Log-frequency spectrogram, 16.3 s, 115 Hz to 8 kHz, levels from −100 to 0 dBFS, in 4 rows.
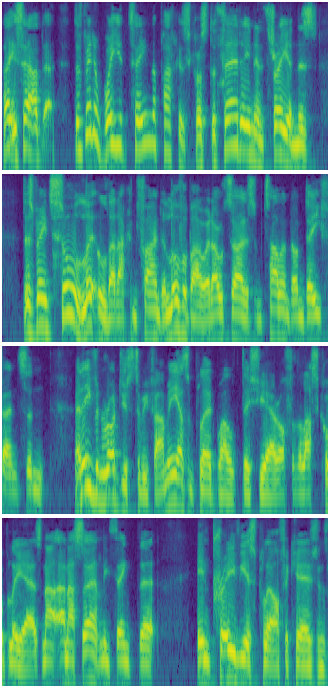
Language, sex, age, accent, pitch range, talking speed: English, male, 30-49, British, 100-115 Hz, 255 wpm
